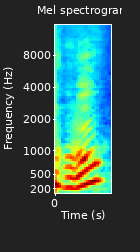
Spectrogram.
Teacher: kita bertemu dengan ha yang dhammah sehingga kedua bibir kita monyong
